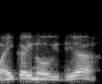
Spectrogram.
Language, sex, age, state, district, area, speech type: Kannada, male, 60+, Karnataka, Udupi, rural, conversation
